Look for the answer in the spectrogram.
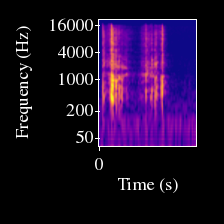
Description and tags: Mettle-on-mettle scrape on the lid of a common brand of breath mints.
